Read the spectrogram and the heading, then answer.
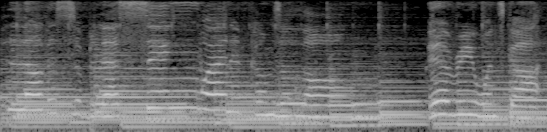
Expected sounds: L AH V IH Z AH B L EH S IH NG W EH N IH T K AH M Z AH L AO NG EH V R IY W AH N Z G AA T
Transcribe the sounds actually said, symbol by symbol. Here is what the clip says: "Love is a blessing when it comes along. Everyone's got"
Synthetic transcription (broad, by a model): L AH V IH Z AH B L EH S IH NG W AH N IH T K AH M Z AH L AO NG EH V R IY W AH N Z G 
